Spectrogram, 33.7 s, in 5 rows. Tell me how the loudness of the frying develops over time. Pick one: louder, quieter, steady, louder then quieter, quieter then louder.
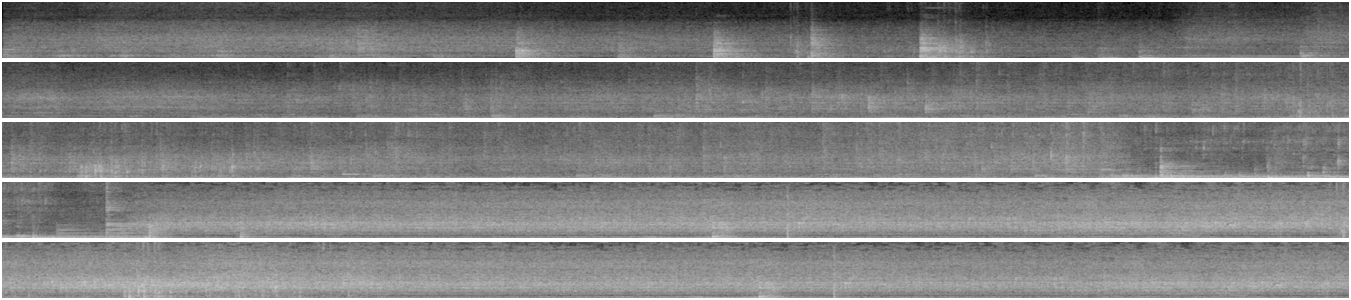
louder.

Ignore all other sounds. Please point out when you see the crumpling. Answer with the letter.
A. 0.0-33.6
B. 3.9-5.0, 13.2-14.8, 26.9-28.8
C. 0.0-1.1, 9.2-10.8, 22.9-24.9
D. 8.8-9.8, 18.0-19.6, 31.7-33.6
B.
